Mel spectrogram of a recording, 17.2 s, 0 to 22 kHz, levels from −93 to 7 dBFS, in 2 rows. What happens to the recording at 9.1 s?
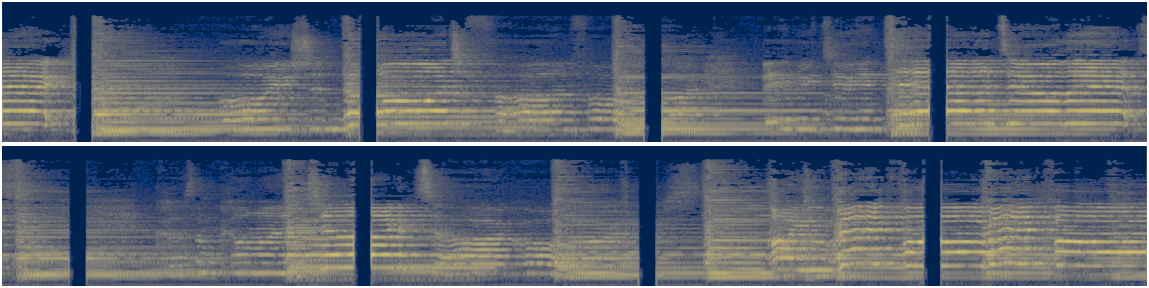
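Pieces encoded separately were joined untrimmed, leaving a 136 ms gap at a join from 9.08 to 9.22 s: sound drops to silence, then resumes.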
